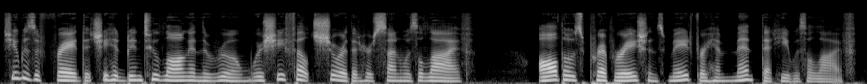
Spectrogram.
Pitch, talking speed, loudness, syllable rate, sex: 175 Hz, 220 wpm, -18 LUFS, 5.3 syllables/s, female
